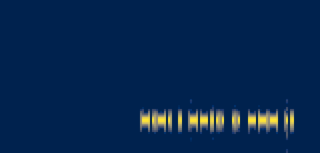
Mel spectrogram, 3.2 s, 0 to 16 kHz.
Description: Morse code, heard as a keyed tone, about 47 wpm, 700 Hz. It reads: CE7IOI
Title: DXCC-100 Call Signs - 6 Characters - Repeated 3x - 45wpm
